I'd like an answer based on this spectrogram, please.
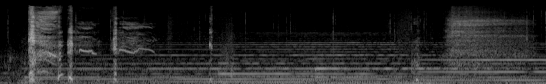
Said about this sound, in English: feels another coughing spasm swelling inside her chest. Every cough rips through her like a blow to the heart.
